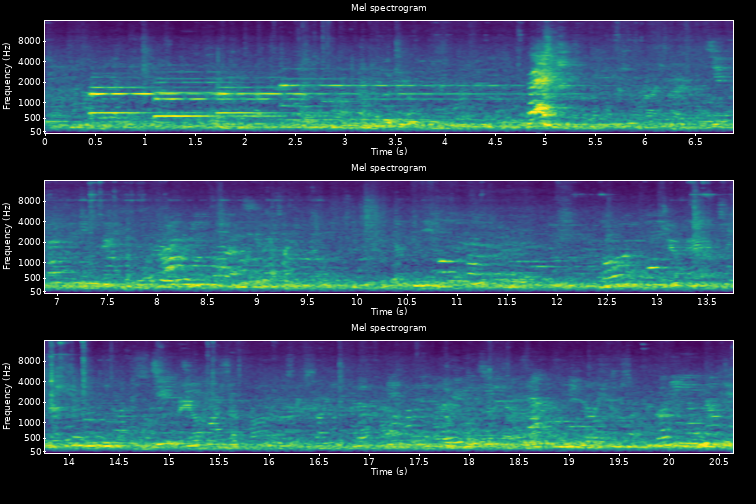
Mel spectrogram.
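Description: A crowd of people murmurs in a large echoing hall.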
